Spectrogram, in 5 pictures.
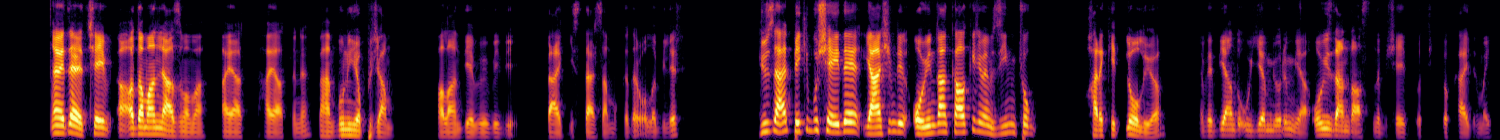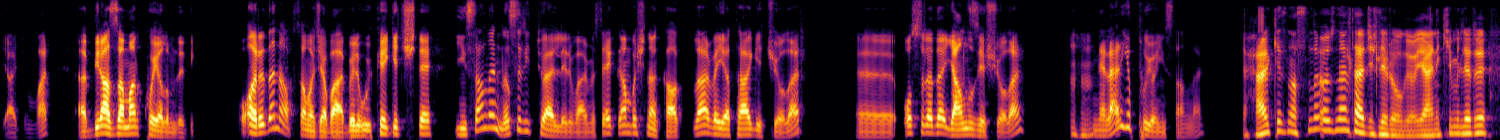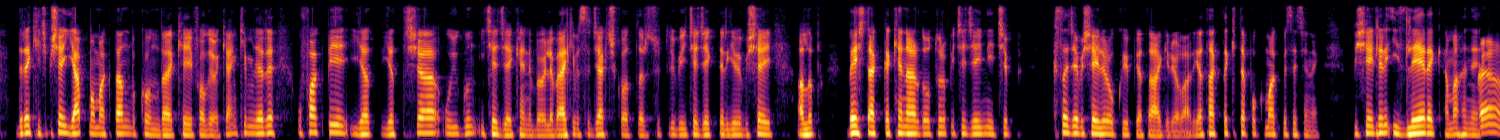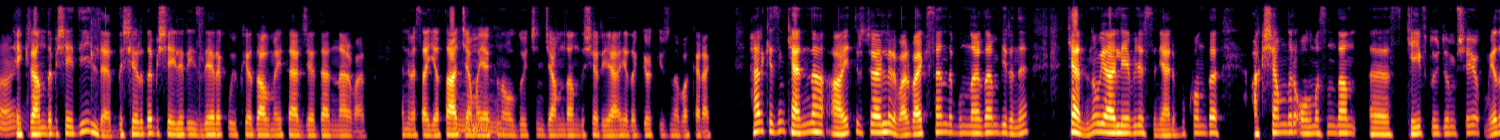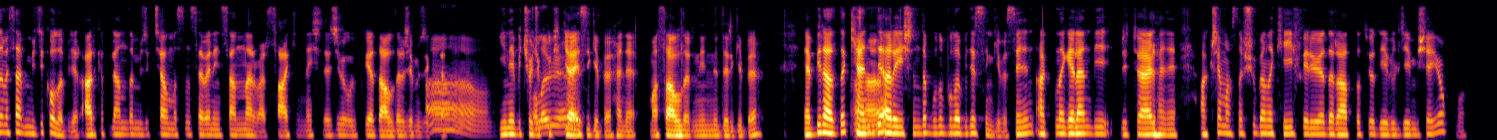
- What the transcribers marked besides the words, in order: unintelligible speech
- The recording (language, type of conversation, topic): Turkish, advice, Akşamları ekran kullanımı nedeniyle uykuya dalmakta zorlanıyorsanız ne yapabilirsiniz?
